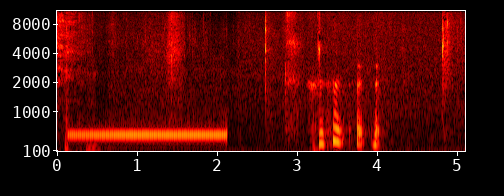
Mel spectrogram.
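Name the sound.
phone ringing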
